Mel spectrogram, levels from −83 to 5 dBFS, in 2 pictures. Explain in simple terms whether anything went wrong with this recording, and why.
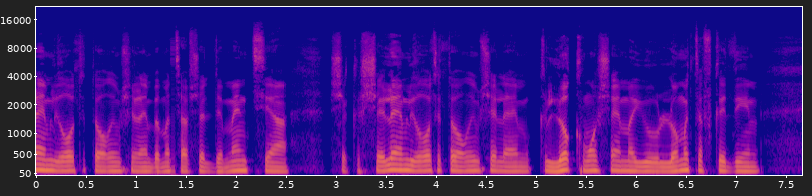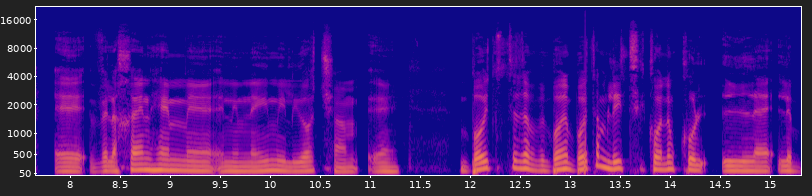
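Two brief glitches in the speech are a repeated buffer fault: new audio arrived late, so the player replayed the chunk it already had. From 1.36 to 1.40 s, one tiny slice is played four extra times, giving a quick buzzy stutter and skipping roughly 40 ms of sound. At 13.15 s a single extra repeat causes a short click. The repeat length fits a buffer of about 10 ms.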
